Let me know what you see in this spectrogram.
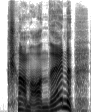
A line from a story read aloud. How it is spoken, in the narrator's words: he snarled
